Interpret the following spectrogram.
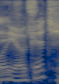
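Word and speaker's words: Jokić: Jokic is kind of a hard name. Yeah. Nicole Yokic.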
